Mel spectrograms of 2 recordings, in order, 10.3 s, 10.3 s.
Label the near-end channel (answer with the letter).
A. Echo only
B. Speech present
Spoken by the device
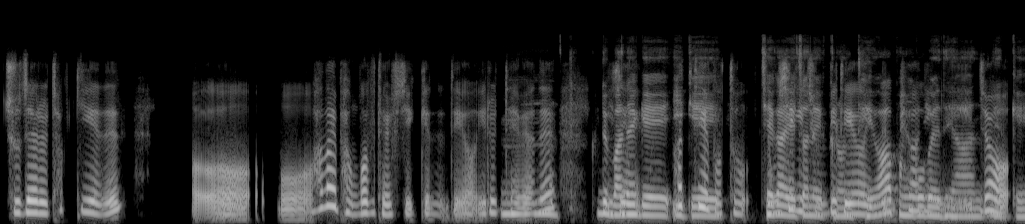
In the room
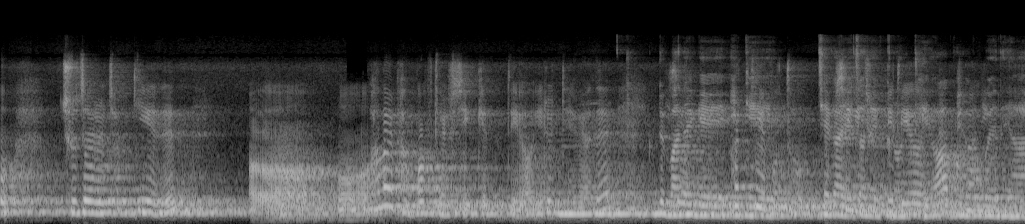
A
